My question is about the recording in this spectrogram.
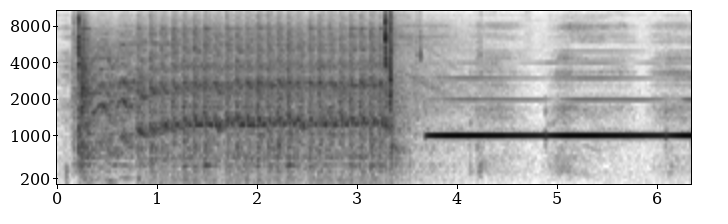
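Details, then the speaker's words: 1998 Jeep Grand Cherokee after a fuel tank replacement: the starter grinds about three seconds, then the engine catches on its own fuel and settles into a smooth idle with no clatter and good oil pressure. Normal start. "oh sweet so it's running under its own power on its own fuel well that's a serious bonus i don't hear the motor clattering that's also a bonus"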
